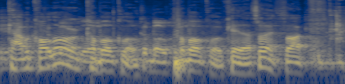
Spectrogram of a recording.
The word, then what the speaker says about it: Caboclo: Caboclo.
